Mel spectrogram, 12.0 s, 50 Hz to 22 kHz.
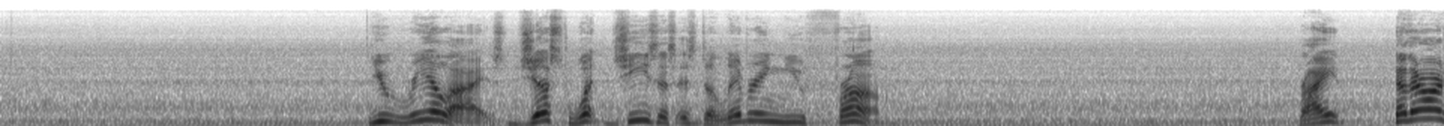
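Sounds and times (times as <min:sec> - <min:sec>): low hum with hiss: 0:00.0 - 0:12.0
person speaking: 0:03.1 - 0:07.4.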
